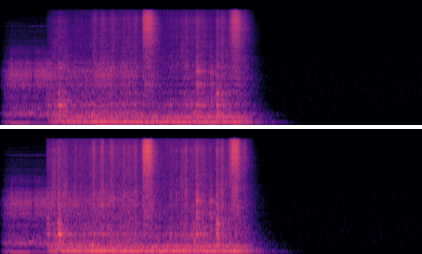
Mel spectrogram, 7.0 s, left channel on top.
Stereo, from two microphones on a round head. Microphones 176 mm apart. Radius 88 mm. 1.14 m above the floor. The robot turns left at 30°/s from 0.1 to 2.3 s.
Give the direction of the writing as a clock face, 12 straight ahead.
3 o'clock.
